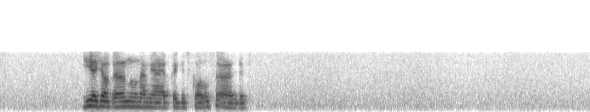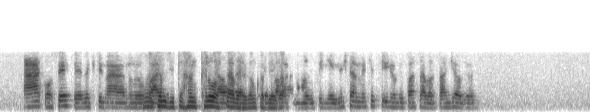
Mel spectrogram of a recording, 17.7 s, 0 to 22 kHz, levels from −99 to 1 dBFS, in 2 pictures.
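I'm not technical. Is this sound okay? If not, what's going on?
No. The whole clip passes through the G.729 codec, a low-rate phone-call codec that cuts the high end and gives the speech a rough, slightly synthetic edge.

At 10.41 s and 14.64 s, VoIP packet loss concealed by the speech codec is audible. Brief chunks of sound went missing, and the decoder filled each gap with a fading stretch of the previous sound. The second dropout is longer and lasts until about 14.79 s.

Between 12.0 and 12.44 s, and again from 13.16 to 13.43 s, the speech dips. The likely cause is speech suppressed in double talk, where the echo canceller turned this talker down while the other side was also speaking.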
